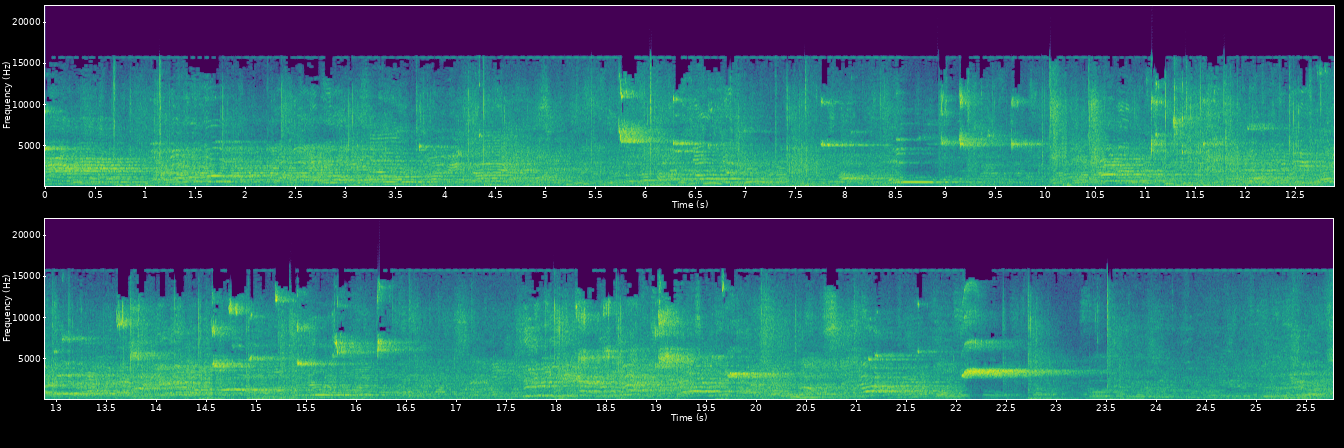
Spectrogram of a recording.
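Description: Basketball dribbled and bouncing on a hardwood gym floor during live play, with short sneaker squeaks and spectators talking and calling out, all echoing in a large gym.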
